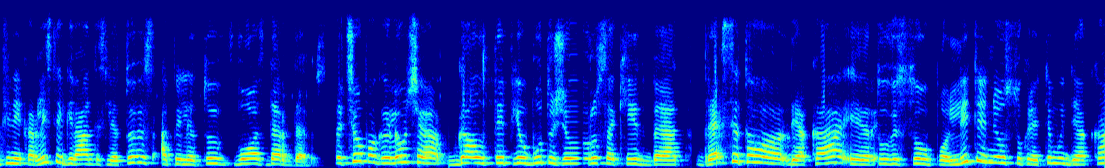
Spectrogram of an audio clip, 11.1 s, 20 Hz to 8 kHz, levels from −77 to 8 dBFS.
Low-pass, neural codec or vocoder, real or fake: 7.2 kHz; none; real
